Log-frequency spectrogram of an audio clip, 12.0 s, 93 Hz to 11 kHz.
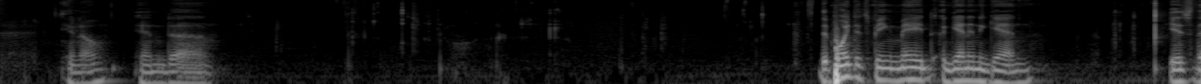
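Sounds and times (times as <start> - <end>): quiet breaths: 0.0 - 0.6, 4.4 - 6.6
lip and tongue clicks: 2.4 - 8.2.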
